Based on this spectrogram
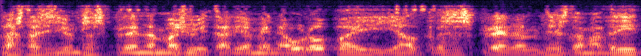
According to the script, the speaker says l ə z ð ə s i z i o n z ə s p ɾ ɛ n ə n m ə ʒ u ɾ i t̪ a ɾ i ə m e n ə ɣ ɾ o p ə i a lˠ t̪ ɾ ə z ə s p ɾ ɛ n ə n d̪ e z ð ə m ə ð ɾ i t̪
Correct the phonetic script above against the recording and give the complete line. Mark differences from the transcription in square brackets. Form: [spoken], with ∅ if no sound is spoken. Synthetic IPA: l ə z ð ə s i z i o n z ə s p ɾ ɛ n ə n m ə ʒ u ɾ i t̪ a ɾ i ə m e n ə [w] ɾ o p ə i a lˠ t̪ ɾ ə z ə s p ɾ ɛ n ə n d̪ e z ð ə m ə ð ɾ i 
